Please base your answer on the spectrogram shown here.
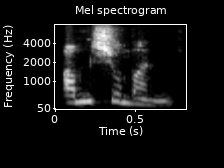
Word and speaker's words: Anshuman: So I specifically searched, and then it said that wherever, Veda base it was referred, the right way to pronounce is actually Anshuman.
